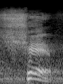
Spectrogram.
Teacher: और श, ये जो श है इसका उच्चारित स्थान भी तालु है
